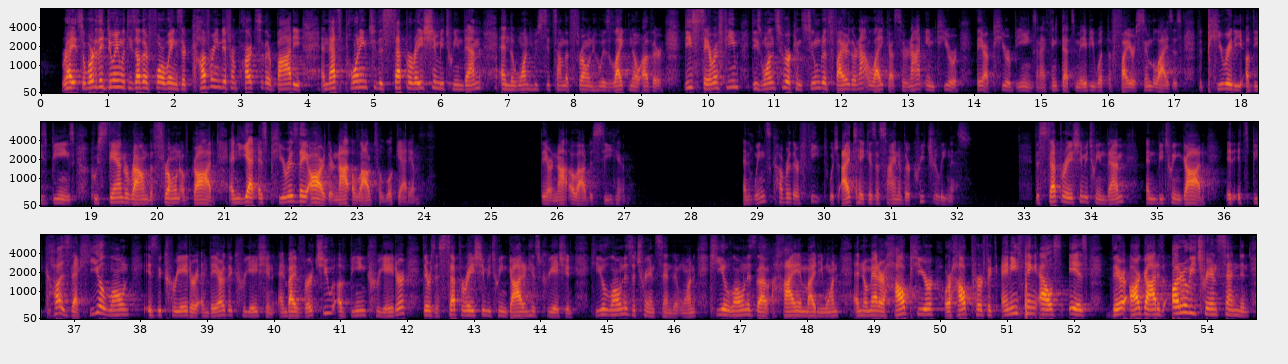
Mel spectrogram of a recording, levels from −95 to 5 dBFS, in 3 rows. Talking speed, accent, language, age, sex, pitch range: 200 wpm, American, English, 30-49, male, 140-200 Hz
